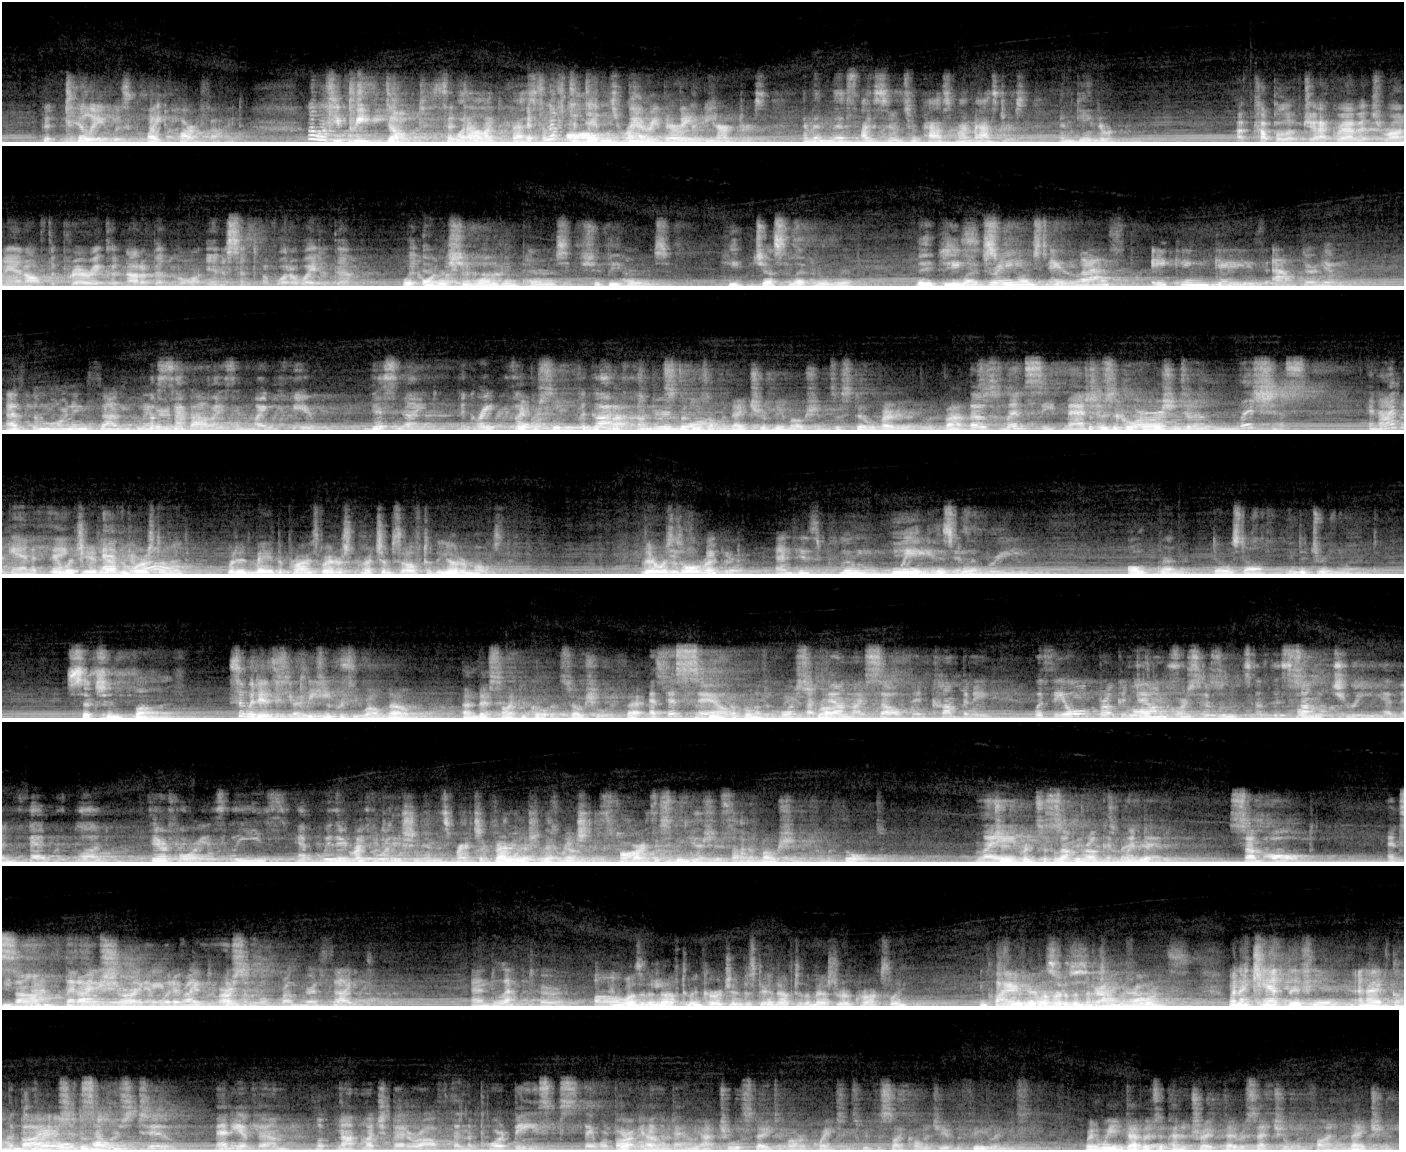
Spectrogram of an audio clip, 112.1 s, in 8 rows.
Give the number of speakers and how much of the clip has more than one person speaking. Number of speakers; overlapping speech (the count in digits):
9, about 30%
